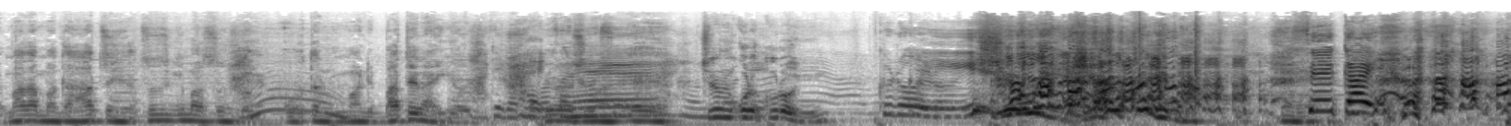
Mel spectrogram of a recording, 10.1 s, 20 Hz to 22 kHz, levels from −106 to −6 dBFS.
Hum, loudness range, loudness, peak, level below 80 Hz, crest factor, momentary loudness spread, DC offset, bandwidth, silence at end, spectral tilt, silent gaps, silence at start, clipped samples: none; 20 LU; -16 LUFS; 0 dBFS; -54 dBFS; 20 dB; 24 LU; under 0.1%; 15.5 kHz; 0 s; -2.5 dB/octave; none; 0.05 s; under 0.1%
